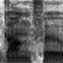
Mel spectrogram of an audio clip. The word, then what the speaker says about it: kung fu: So much so as several times they call it gung fu, which is apparently how you're supposed to pronounce it.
